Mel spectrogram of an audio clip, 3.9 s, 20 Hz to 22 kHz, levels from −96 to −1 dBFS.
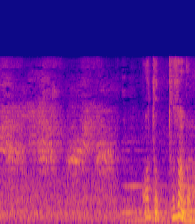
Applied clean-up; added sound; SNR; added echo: none; none; none; reverberation time 1.6 s.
